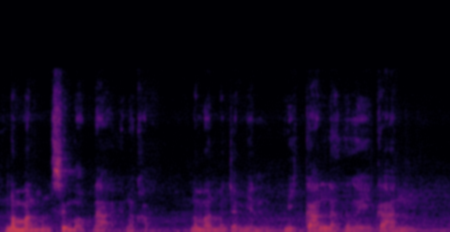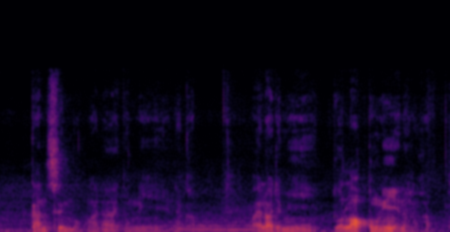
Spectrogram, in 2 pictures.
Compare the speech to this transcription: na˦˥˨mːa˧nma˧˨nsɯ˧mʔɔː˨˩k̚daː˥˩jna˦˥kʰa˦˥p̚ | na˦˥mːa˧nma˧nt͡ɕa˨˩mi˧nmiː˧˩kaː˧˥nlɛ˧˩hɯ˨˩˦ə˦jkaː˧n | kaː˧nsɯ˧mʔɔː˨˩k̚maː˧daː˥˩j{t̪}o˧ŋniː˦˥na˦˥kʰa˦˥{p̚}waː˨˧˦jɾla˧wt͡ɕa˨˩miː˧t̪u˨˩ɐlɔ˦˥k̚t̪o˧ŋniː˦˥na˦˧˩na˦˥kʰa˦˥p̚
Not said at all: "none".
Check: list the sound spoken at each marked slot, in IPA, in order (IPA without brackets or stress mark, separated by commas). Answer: t̪, p̚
